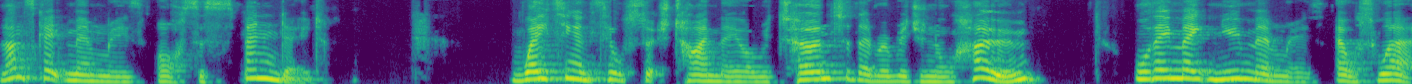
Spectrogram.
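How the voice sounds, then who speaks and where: A woman with a plain, everyday voice, fairly high in pitch, at a fairly slow pace with lively intonation. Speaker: academic researcher. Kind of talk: lecture.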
